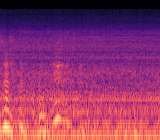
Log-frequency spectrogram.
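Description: Motorcycle engine running steadily at cruising speed, with wind and road noise.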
